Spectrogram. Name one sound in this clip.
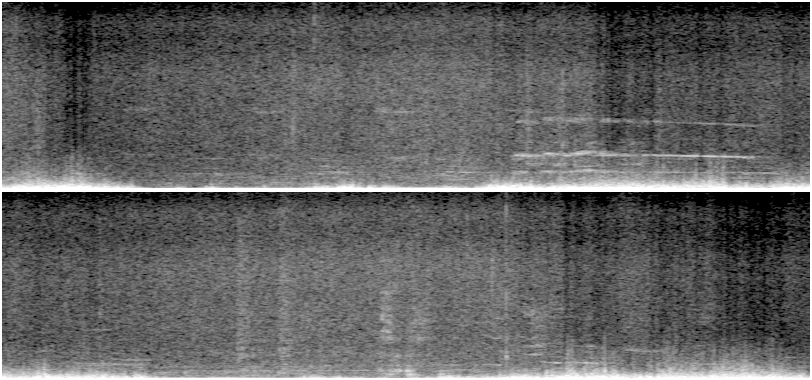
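Gusty wind rumbles and buffets outdoors.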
